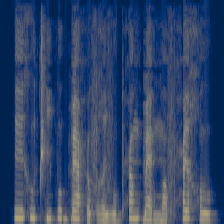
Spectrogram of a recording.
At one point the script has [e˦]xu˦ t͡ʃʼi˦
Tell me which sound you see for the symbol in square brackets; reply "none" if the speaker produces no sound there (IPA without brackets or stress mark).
e˦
